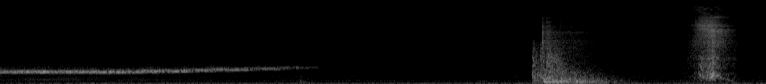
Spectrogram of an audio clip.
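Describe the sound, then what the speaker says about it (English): A door closes quietly as a sound effect in the visual novel Umineko, heard as a soft burst of noise about two-thirds of the way in. A second thud follows shortly after, and a fading sustained tone precedes them. "At that moment, there was a quiet sound of a door closing."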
